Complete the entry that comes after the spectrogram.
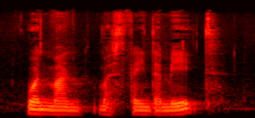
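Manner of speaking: ordinary delivery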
